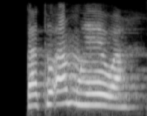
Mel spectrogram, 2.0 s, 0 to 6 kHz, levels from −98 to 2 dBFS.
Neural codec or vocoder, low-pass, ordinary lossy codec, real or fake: none; 5.4 kHz; Opus, 64 kbps; real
